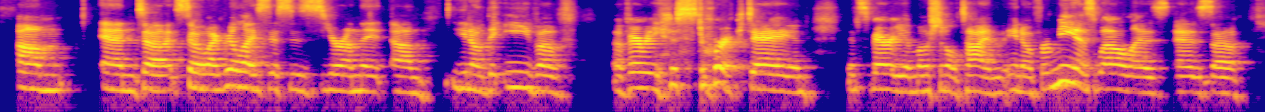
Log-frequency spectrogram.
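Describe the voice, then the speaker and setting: A woman with an American accent speaks at a fairly slow pace with fairly even intonation. Audible room echo surrounds her voice. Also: medium pitch for a woman. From United States. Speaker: global union leader. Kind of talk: interview.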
